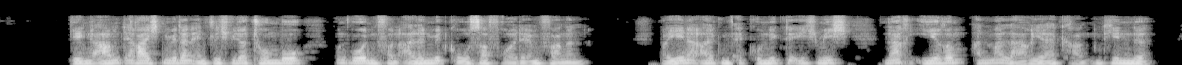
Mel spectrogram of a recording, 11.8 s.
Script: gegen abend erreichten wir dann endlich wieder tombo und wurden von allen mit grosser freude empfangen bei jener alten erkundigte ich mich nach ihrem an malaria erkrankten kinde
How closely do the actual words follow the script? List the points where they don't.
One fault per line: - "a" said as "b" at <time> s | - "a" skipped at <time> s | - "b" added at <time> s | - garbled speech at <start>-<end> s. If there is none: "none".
none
